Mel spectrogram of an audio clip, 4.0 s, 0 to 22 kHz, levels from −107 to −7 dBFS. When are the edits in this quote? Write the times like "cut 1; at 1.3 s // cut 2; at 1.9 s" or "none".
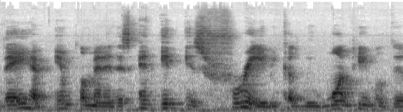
none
